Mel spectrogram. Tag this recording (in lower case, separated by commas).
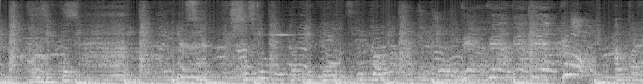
music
